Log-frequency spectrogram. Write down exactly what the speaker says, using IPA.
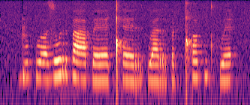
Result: ɖ u kʷ ʌː z o r p aː p ɛː ǃʰ ɛː r kʷ aː r p a ɖ ǃʰ ʌ k i d xʷ ɛ

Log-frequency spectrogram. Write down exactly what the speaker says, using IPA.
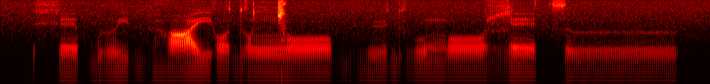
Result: x e ɓ ɯ j bʱ ɑ j o d o ŋ͡ǀ oː bʱ y dʱ u m oː ɮ e t͡s ɯː

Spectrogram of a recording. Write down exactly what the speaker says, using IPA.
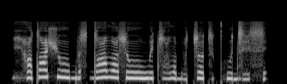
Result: h i tˤ ʏː ʃ oː b u s dˤ ʏː ðˤ ʏː s oː w ʏ t͡s ɔ̤ ðˤ ə b o̤ t͡s ɔ t͡s ə̤ kʷʰ ə d͡z ɛ̤ s

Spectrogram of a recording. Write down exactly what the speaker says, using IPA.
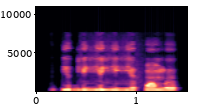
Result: pʲ u bʲ ʉ vʲ ɵ vʲ ɵ vʲ ɵ f ɔ̃ m ɵ

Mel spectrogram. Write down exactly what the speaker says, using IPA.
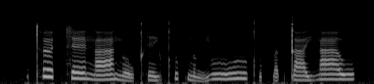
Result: t̪ʰ œː˥ t̚ t͡s ɛː˧ ŋ aː˨˧ n̪ o˨˩ w kʰ e˨ j kʷʰ ɪ˧ k̚ n̪ ʊ˨˩ ŋ j uː˧ w uː˥ kʷʰ ɐ˨ k̚ w ɐ˨ k̚ t̪ aː˧ j ŋ aː˥ w

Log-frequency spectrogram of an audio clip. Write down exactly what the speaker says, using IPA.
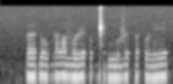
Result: k͡p œ ɗ o b e lˠ œ v o ɭ ʏ ʔ ʊ ɡ͡ǁ ʏ ŋ͡m ʊ v e p œ k͡p ʊ l e

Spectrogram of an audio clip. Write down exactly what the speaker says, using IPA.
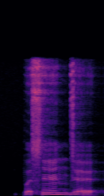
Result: p ə s ɛ̃ n d ɛ

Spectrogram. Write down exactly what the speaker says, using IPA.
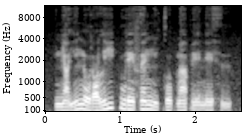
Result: ɲ ã˨ j ĩ˦ n oː˨ ɾ ɔ˧ l iː˦ k͡p u˦ ɾ e˧ f ɛ̃˦ ŋ ĩ˨ k o˧ ɡ͡b ã˦˨ ɓ eː˧ n eː˧ h ɨ˨

